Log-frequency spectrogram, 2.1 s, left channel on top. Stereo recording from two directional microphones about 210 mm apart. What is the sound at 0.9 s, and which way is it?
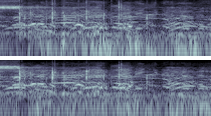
Chatter, 65° left (ahead or behind).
